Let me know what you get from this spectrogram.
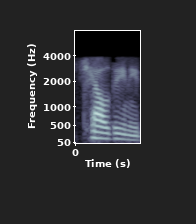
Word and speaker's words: Cialdini: His name is Cialdini, Dr. Robert Cialdini, and he is the godfather of influence.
